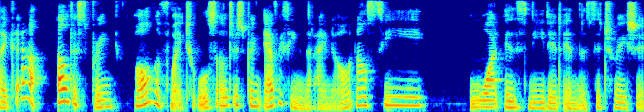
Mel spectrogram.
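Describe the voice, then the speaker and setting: A woman with a Norwegian accent speaks at a moderate pace on a very clean recording with a silent background. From Norway. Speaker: life coach and podcaster. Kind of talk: solo podcast monologue. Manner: chatty, frequent laughter.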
